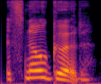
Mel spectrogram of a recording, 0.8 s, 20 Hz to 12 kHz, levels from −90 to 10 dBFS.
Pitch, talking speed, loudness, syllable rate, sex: 235 Hz, 235 wpm, -15 LUFS, 4.8 syllables/s, female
